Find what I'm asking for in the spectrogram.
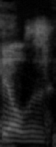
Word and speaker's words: Philz: And Phil's is spelled P-H-I-L-Z. – Oh, I see. Right. Okay. – Phil's.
